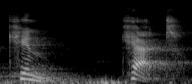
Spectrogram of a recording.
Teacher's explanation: it is aspirated when it comes initially as in kin cat unaspirated when it is preceded by S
